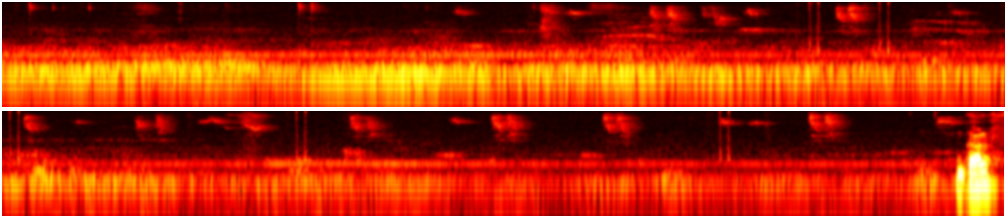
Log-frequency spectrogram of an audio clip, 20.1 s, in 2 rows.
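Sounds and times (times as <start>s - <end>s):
small birds chirping: 6.5s - 10.4s.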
